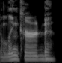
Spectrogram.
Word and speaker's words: Linkerd: Am I pronouncing that right? Cuz I've heard other people say like Linkerd and like Linkerd. Yeah, rhymes with Cardi B.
